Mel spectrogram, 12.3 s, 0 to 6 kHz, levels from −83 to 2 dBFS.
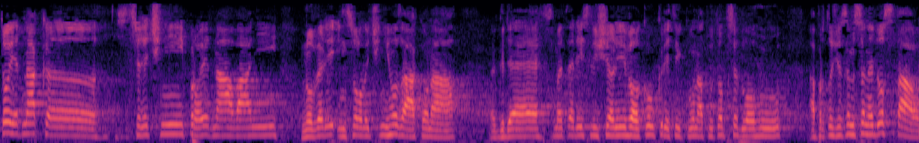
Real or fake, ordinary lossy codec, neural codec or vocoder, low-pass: real; MP3, 24 kbps; none; 5.4 kHz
